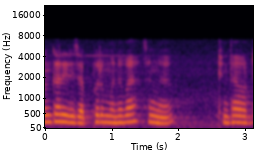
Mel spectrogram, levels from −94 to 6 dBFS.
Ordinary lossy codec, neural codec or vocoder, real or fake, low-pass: none; none; real; 7.2 kHz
